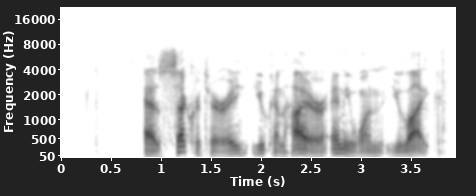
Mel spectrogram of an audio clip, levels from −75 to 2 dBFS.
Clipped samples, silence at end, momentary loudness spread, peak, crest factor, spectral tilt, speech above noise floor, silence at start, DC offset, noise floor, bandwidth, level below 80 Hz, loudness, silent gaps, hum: under 0.1%; 0.15 s; 12 LU; -6 dBFS; 22 dB; -5 dB/octave; 41 dB; 0.85 s; under 0.1%; -68 dBFS; 7.6 kHz; -68 dBFS; -27 LUFS; none; none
